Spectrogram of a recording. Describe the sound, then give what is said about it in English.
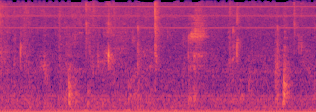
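Quiet chewing of an apple: a series of short, crisp crunches spaced irregularly about half a second apart, with soft wet mouth sounds between them and no talking. “You're chewing apple and I'm eating toast.”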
